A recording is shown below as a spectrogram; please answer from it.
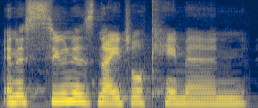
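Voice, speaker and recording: A woman composer talking about her work in a relaxed interview, chatty with frequent fillers. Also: medium pitch, moderate pace. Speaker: composer and guest. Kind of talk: casual interview talk.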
